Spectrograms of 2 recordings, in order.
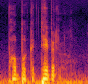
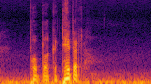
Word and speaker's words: Popocatépetl: Popocatépetl. It has an accent mark to remind you how to pronounce it. Popocatépetl.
